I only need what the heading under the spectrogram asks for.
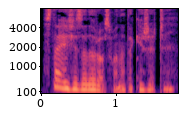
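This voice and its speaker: A woman's voice: lowish voice, fast, a little mellow, breathy edge, no echo, clean studio sound. Woman voicing a prim eldest sister.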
